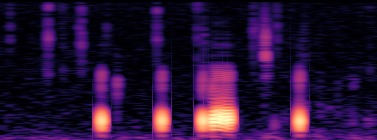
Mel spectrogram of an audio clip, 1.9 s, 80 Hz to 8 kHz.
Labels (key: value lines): label: biophony, knock croak
recorder: SoundTrap 300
